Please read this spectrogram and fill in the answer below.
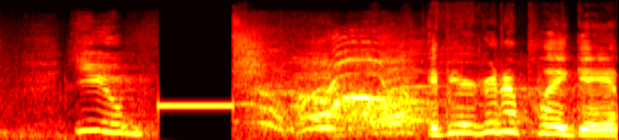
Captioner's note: people gasping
